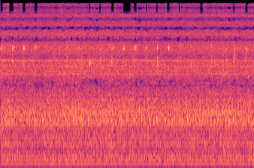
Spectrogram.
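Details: Newly built engine, all parts new, steady idle: quick repeating high chirp about twice a second, tied to engine speed, from inner accessory belt; owner unsure whether bad tensioner bearing or belt.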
